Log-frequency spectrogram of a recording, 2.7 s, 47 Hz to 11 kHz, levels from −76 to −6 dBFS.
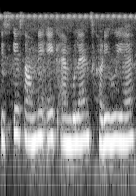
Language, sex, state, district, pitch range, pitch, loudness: Hindi, female, Uttar Pradesh, Shamli, 210-235 Hz, 220 Hz, -11 LUFS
